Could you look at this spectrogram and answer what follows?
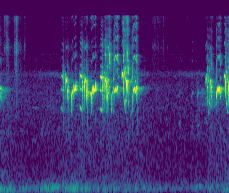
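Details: Sooty-headed bulbul calling a rival, used as a lure to attract birds without a trap. Bubbly, liquid chirping phrases in rapid bursts lasting about a second and a half, a pause, then another burst begins, over quiet low hum.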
